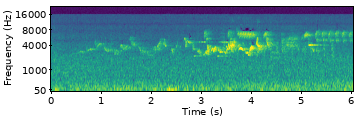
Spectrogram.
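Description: A songbird singing a long, fast, varied warbling song of high chirps and trills, loudest about halfway through, over a steady low background rumble.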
